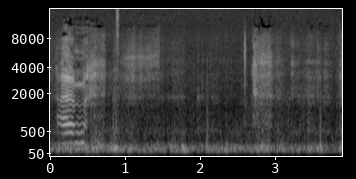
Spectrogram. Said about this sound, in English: it's quite windy, isn't it? It's quite windy. I'm worried about the sound, I'll be honest, but it will create drama. People will believe that we're by the sea.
